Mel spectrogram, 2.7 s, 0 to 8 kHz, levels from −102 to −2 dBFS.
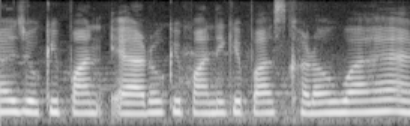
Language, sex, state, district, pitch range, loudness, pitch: Hindi, female, Uttar Pradesh, Shamli, 220-235 Hz, -16 LUFS, 225 Hz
